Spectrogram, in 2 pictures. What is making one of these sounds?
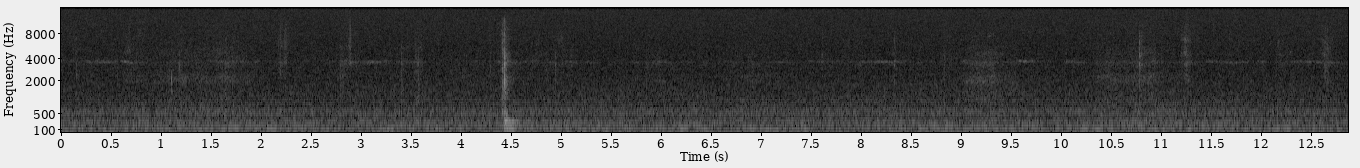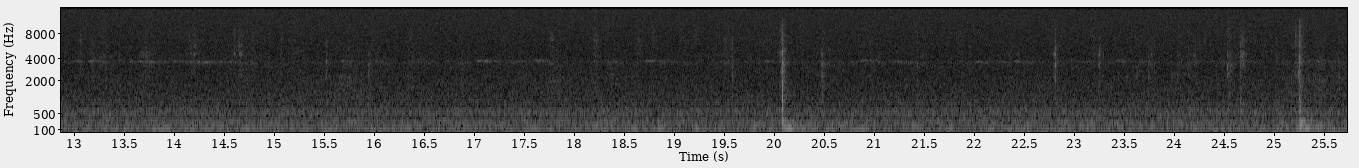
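Trading cards rustle and slide as hands flip through a stack.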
